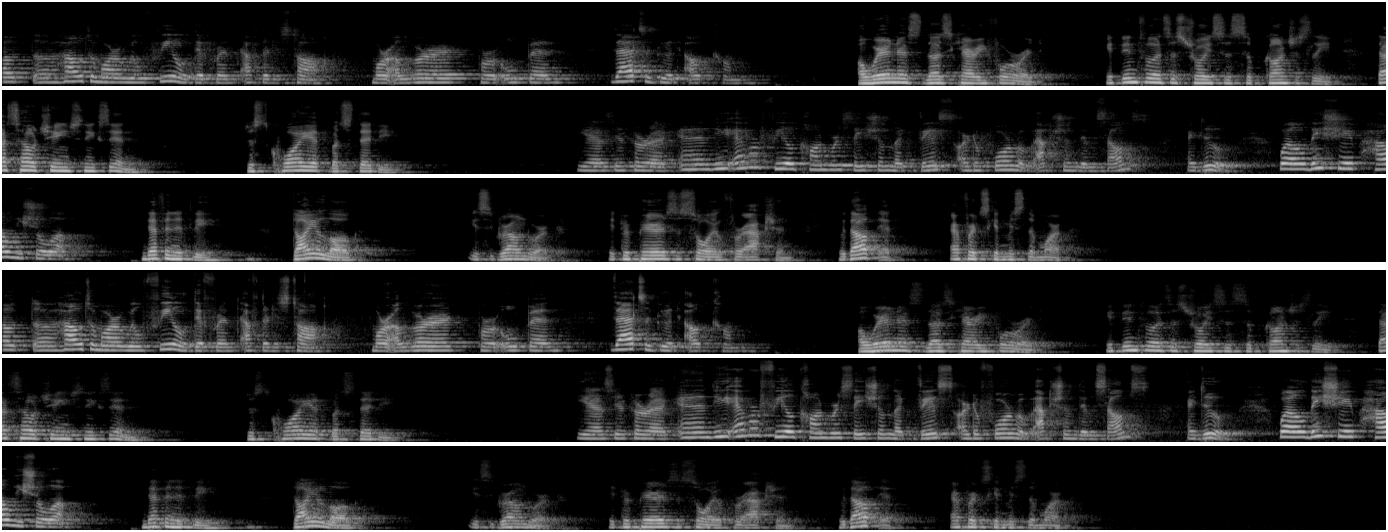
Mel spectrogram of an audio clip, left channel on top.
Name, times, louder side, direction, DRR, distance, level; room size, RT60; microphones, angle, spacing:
voice 1, 0.0-3.2 3.7-5.6 6.1-7.5 19.6-25.3 25.7-28.3, right 2 dB, 75° right, 8 dB, 1.3 m, -27 dB
voice 2, 8.6-10.4 11.0-13.3 13.8-15.2 16.3-17.8 29.1-29.9 30.1-30.2 30.6-31.2 32.3-33.1 33.7-35.6 36.0-36.6 37.2-38.3, left 2 dB, 70° left, 10 dB, 1.0 m, -25 dB
17.5 x 5.9 x 7.7 m, 0.90 s
head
